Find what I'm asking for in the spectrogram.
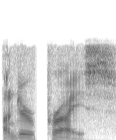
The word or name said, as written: underprice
